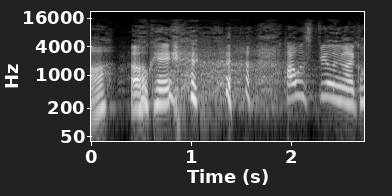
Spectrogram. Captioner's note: attendees laugh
